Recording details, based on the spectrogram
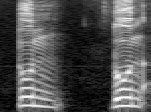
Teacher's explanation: दो पेश है तो नून साकिन आ जाएगा, तुन, तुन, आखिर में नून साकिन की आवाज़ आएगी क्योंकि तनवीन असल में नून साकिन होता है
